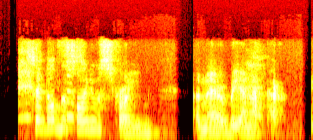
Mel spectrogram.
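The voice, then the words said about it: Gloucestershire English accent. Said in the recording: “I may lapse into my native accent for this one because this is very much a Gloucestershire word. So the accent that I tried to get rid of as I moved into the big city will return.”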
